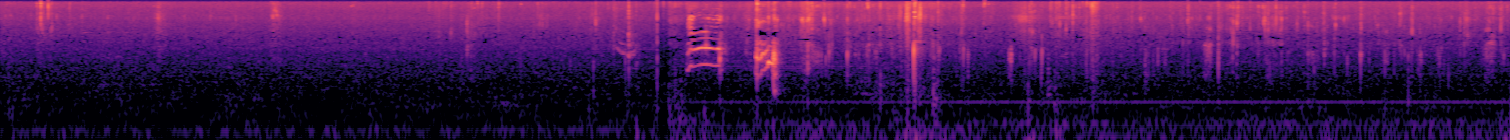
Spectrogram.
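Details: Female pet kitten, filmed at one or six months old, while eating meat or drinking milk: quiet at first, then a brief rising-falling meow followed by wet smacking clicks and licks over a steady low hum.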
